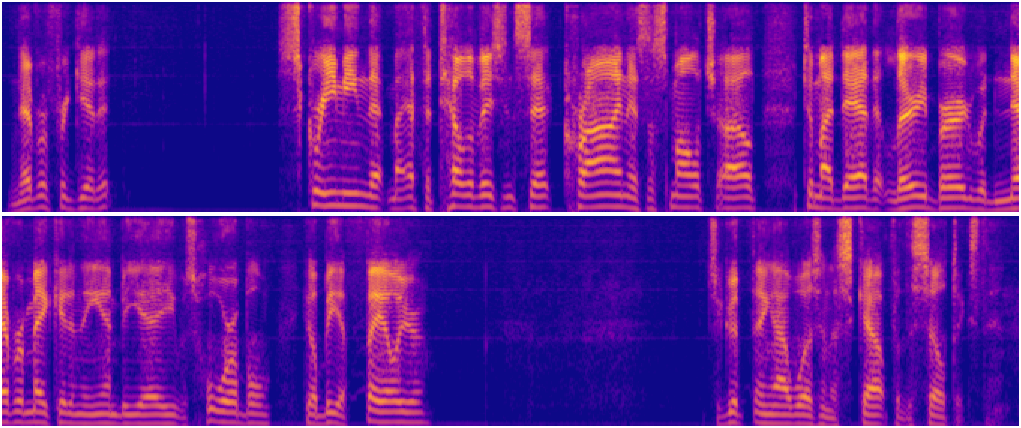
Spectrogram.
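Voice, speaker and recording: A man's voice: mid-range voice, steady tone, fast, hardly any pauses, no room sound, clean studio sound. A man in his forties hosting sports talk, rambling nostalgically and laughing at himself. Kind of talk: casual sports talk monologue.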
